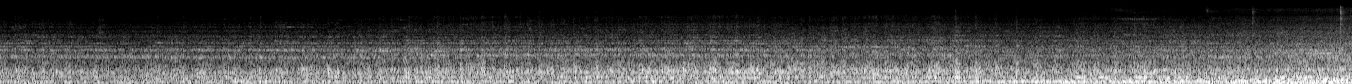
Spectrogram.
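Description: A passenger train rumbles past close by, its wheels clattering on the rails.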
